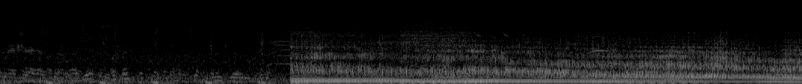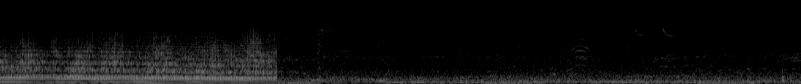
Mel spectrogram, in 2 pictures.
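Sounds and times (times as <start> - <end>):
helicopter rotor and engine drone: 2.9 - 10.8.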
